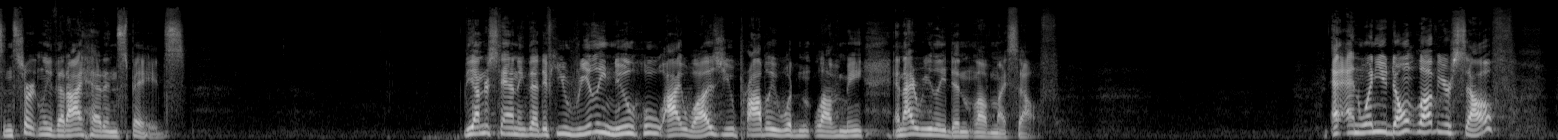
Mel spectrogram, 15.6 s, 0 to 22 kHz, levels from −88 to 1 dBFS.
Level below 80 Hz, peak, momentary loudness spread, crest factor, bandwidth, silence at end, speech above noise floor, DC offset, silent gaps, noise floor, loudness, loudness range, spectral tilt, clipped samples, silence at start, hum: -74 dBFS; -6 dBFS; 10 LU; 22 dB; 17 kHz; 0.55 s; 46 dB; under 0.1%; none; -72 dBFS; -27 LUFS; 11 LU; -5.5 dB/octave; under 0.1%; 0 s; none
